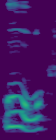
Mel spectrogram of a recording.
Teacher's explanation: the closed o is closer it's the oo sound so we start with O then open a little bit o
